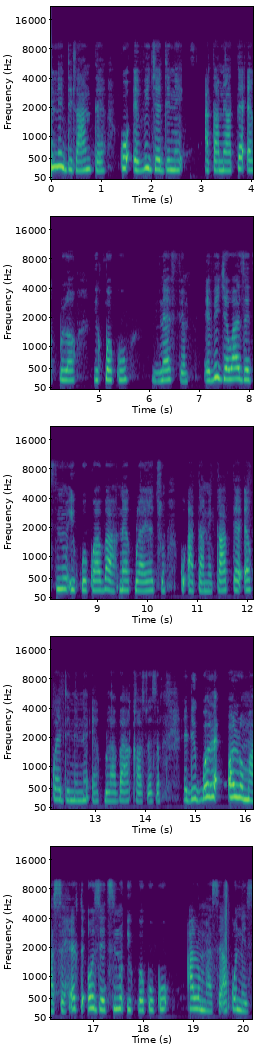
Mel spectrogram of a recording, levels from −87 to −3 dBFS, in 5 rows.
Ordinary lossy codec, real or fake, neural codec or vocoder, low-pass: Opus, 64 kbps; real; none; 9.9 kHz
